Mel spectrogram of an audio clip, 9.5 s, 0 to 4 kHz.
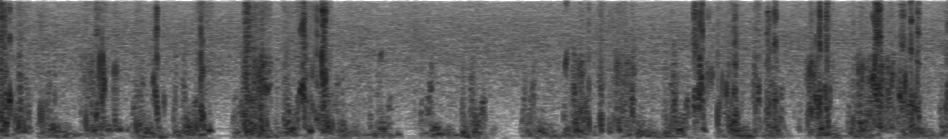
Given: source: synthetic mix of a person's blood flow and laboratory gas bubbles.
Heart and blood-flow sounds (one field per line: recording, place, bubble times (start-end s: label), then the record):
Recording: Doppler ultrasound of blood flow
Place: precordium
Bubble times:
0.00-0.34 s: bubbles
0.37-0.48 s: bubbles
0.82-1.46 s: bubbles
1.51-1.67 s: bubbles
1.91-2.15 s: bubbles
2.40-2.74 s: bubbles
2.81-3.35 s: bubbles
5.64-5.93 s: bubbles
5.97-6.37 s: bubbles
6.63-6.76 s: bubbles
6.92-7.48 s: bubbles
7.52-7.87 s: bubbles
7.91-8.34 s: bubbles
8.49-9.25 s: bubbles
9.42-9.49 s: bubbles
From the record:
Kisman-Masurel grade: 333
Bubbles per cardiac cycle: rolling drumbeat, 9 or more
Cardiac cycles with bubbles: 50 to 99%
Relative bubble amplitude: loud (0.450 to 0.775)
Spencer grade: 3 (all of the cardiac periods contain showers or single bubble signals, but not dominating or overriding the cardiac motion signals)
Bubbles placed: anywhere in the cardiac cycle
